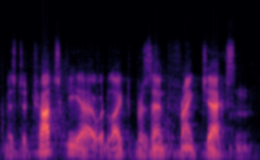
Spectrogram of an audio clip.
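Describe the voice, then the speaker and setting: An actor playing a sly, cryptic go-between in a Mexico bar, speaking in a measured, insinuating way in a 1950s radio drama. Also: male voice, lowish voice, lively intonation, a little hiss or hum, exaggerated voice. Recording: old radio recording, loud music.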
